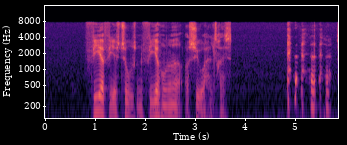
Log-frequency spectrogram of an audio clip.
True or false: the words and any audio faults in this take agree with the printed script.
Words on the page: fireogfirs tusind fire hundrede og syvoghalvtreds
false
